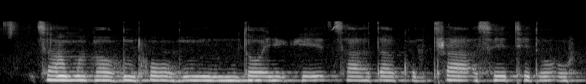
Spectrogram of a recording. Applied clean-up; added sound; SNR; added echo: neural mask model Resemble Enhance denoiser.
